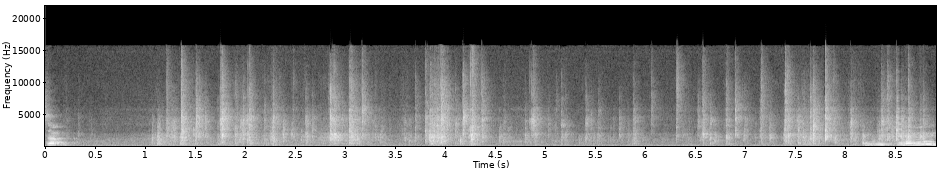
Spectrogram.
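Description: Kitchen utensils clink and clatter on a counter.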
